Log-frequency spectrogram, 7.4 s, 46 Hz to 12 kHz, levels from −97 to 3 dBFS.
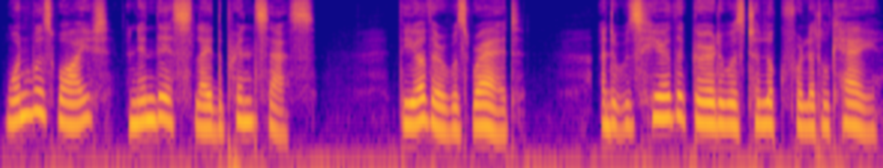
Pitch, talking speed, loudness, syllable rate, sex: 200 Hz, 205 wpm, -20 LUFS, 5.4 syllables/s, female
